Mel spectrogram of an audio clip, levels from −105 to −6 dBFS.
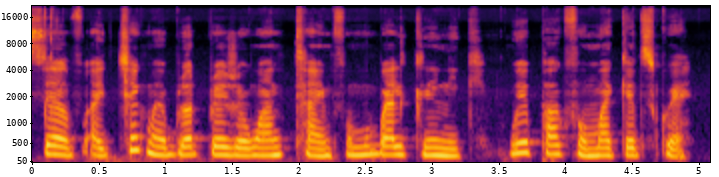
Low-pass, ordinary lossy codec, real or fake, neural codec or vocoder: none; none; real; none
